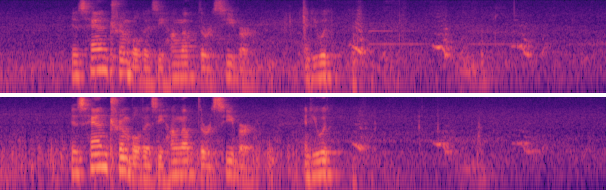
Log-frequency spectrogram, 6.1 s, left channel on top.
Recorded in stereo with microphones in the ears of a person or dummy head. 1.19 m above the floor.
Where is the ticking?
No ticking in this recording.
